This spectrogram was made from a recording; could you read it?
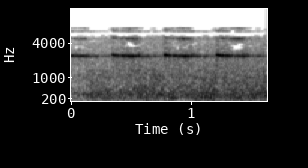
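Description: An alarm sounds with a steady high-pitched electronic tone that pulses in regular repeating bursts, moderately loud, with no one talking.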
